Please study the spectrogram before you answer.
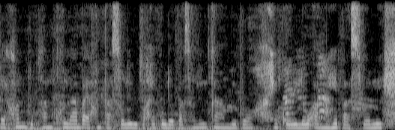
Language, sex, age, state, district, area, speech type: Assamese, female, 45-60, Assam, Charaideo, rural, spontaneous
